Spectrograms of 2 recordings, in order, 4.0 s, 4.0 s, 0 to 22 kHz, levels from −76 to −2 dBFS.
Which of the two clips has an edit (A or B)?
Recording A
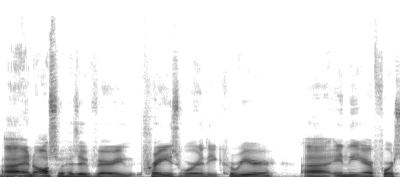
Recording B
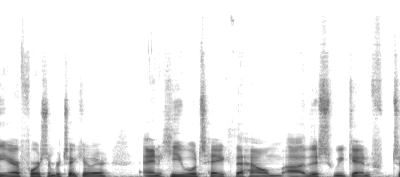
A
